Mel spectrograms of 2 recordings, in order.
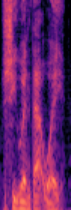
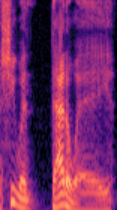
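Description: First: It is said in a plain, normal voice. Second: It is said in a put-on high-pitched voice. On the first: The words alone carry the joke. The speaker calls it right. "just saying the words" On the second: The funny voice carries the joke. The speaker calls it wrong. "do an inflection on your voice"

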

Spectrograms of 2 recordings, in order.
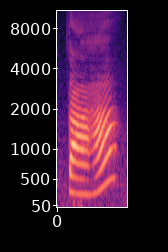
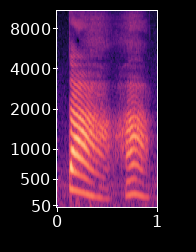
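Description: First: The syllable is said with a rising tone. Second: The syllable is said with a low dipping tone. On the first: "哒的四声" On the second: "哒的四声"

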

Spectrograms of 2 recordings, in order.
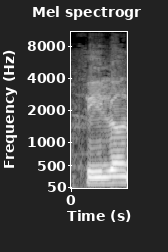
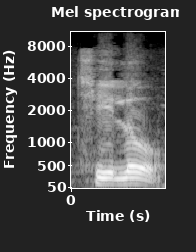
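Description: First: The word begins with an 'f' sound. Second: The word begins with a 'ch' sound. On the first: The speaker calls it wrong. "फिलो नहीं" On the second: The speaker calls it right. "छीलो बोल"

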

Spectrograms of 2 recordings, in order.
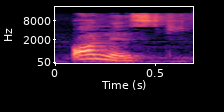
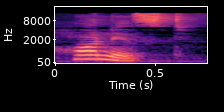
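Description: First: The word starts with a vowel, no h sound. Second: The word starts with an audible h sound. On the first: The speaker calls it right. "H is consonant, but we use as a silent. We say honest" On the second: The speaker calls it wrong. "not honest"

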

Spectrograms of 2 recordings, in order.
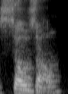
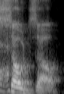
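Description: First: The middle consonant is a plain z sound. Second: The middle consonant is a dz sound. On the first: "We often pronounce it sozo" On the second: "Technically, it's sozo, Like soda"

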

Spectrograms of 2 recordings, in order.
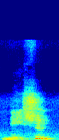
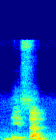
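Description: First: The middle consonant is an 'sh' sound. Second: The middle consonant is not an 'sh' sound. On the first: The speaker calls it right. "correct word is नेशन" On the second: The speaker calls it wrong. "people mispronounce it, how, nation, they speak nation, so this is wrong"

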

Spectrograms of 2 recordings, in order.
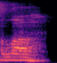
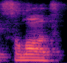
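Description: First: The word ends in a vowel without t. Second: The word ends with a clear t sound. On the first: This is the classical pronunciation. "proper classical salah. Arabic pronunciation is salah" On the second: This is the common present-day pronunciation. "we very often say salat these days with the final T"

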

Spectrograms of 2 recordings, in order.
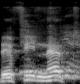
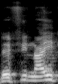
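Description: First: The last syllable sounds like 'net'. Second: The last syllable sounds like 'night'. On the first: The speaker calls it right. "কি উচ্চারণ করবে?" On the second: The speaker calls it wrong. "ডেফিনাইট নয়"

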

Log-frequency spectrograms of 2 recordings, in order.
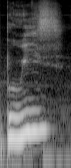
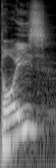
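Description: First: The word is said as two syllables, 'boo-eez'. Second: The word is said as one syllable, like 'boys'. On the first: The speaker calls it right. "I think pronouncing it buoy is much better" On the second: The speaker calls it wrong. "It's pronounced boys"

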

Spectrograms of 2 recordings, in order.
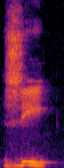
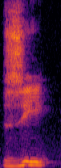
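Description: First: The j sound is softened toward sh. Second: The j sound is softened toward sh.

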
